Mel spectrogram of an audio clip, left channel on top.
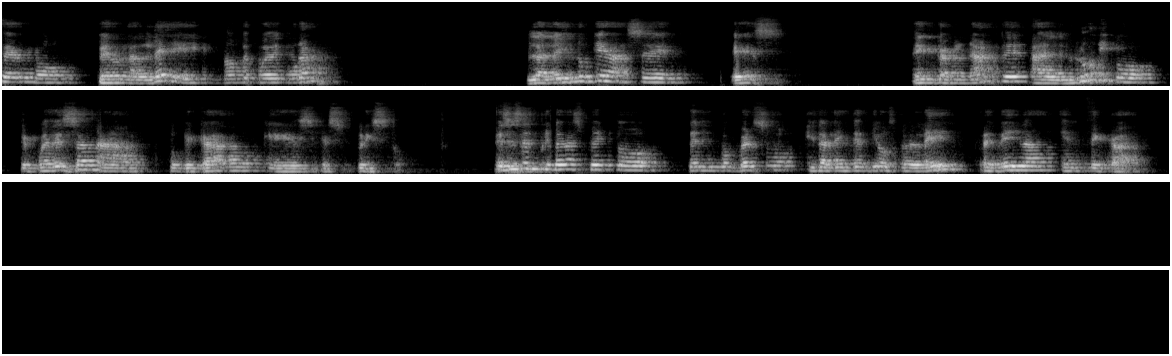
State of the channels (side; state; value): right; silent; digital silence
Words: pero la ley no te puede curar. La ley lo que hace es encaminarte al único que puede sanar tu pecado, que es Jesucristo. Ese es el primer aspecto del inconverso y la ley de Dios. La ley revela el pecado.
